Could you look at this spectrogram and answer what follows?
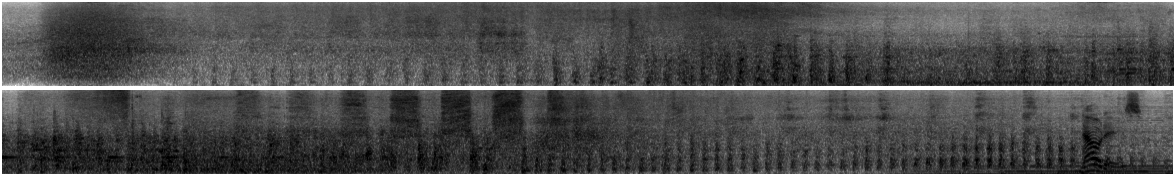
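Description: A steam locomotive train runs along the track with a rhythmic chugging, hissing steam and rail clatter that builds and holds steady, fairly loud and near, ending in a lower rumble.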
